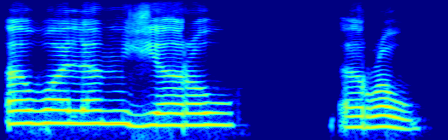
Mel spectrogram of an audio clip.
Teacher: واو کے اوپر ہونٹ میکسیمم گول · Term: واو لین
